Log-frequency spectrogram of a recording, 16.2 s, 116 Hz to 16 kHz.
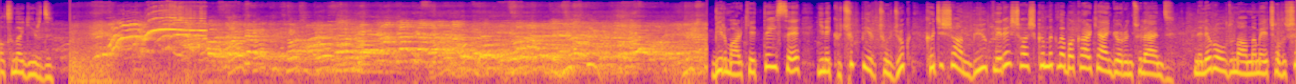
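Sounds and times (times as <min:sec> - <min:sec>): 
speech: 0:00.0 - 0:01.6, 0:08.9 - 0:16.1
teacher screaming during earthquake: 0:01.2 - 0:02.7
roomful of agitated overlapping voices and shouts in classroom panic: 0:01.2 - 0:08.9.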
